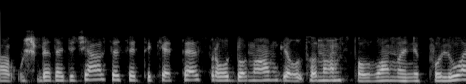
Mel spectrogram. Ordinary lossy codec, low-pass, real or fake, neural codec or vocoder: Opus, 32 kbps; 7.2 kHz; fake; codec, 16 kHz, 16 kbps, FunCodec, trained on LibriTTS, 50 frames a second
